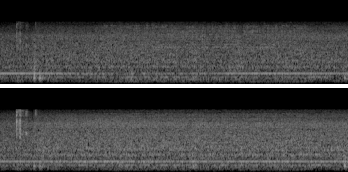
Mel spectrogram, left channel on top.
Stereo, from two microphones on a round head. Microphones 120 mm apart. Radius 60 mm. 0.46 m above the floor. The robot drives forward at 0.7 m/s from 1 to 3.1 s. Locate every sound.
0.2 s chewing: 70° right (ahead or behind)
